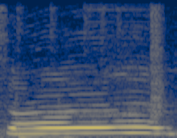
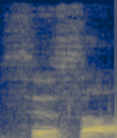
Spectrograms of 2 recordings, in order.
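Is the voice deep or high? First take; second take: high; deep. First: It is said in a high-pitched voice. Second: It is said in a very deep voice.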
